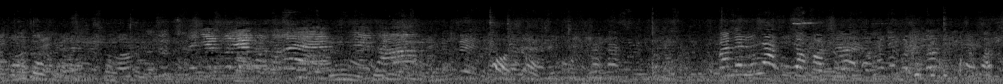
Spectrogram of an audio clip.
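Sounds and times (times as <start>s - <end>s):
general hubbub: 0.0s - 10.0s
people talking: 0.0s - 10.0s.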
